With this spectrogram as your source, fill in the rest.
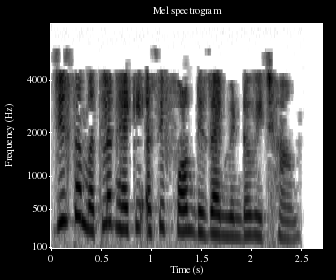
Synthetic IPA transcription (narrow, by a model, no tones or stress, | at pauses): d͡ʒɪsd̪amɐt̪ləbɦɛːkiʔɐsĩːfʰɔːɾmɖɪzaːɪnʋɪ̃ɳɖoːʋiːt͡ʃʰãː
